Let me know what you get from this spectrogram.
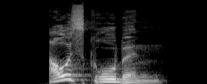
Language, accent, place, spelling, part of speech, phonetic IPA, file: German, Germany, Berlin, ausgruben, verb, [ˈaʊ̯sˌɡʁuːbn̩], De-ausgruben.ogg
- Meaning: first/third-person plural dependent preterite of ausgraben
